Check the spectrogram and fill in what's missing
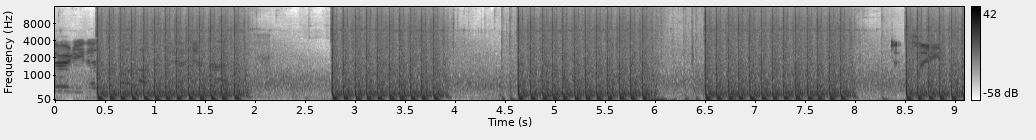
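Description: Long bursts of rapid machine-gun fire in a military video game op, loud and close, repeating in four or five sustained volleys of even, rattling shots separated by brief pauses.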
